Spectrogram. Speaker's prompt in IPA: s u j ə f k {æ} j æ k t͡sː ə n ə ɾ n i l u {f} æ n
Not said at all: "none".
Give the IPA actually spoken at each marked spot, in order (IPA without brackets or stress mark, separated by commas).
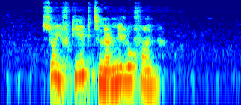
i, f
